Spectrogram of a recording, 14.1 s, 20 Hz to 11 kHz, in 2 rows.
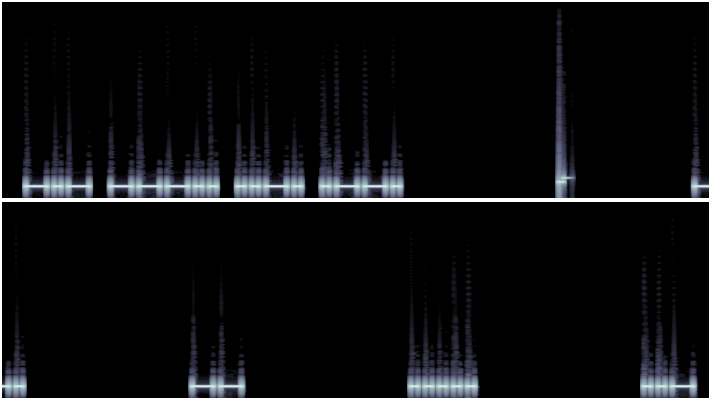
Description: Morse code, heard as a keyed tone, about 17 wpm, spaced as for 7 wpm, 700 Hz. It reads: K8FP NM5U
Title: USA Call Signs - 4 Characters - 8x Character Spacing - 17wpm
